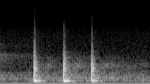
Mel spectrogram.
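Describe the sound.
A woman's knuckles give three evenly spaced knocks on a wooden house door at four in the morning, crisp, with a hollow low thud to each rap and quiet between them; no one speaks.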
